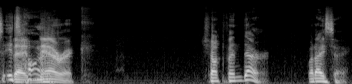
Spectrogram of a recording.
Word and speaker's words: Bednarik: It's Bednarik. B-E-D-N-A-R-I-K. Yeah, you said Ben Derek. I'm not hearing the difference. No, actually, keep going. This is a good back and Hold forth. a Here. second. You pronounce it, Mike. Then you pronounce it, Bill. Mike, you pronounce it, then Bill. Bednarik. Chuck Ben Derek. You keep saying Ben Derek. Chuck Ben Derek. It's not Ben Derek. It's B-E-D-N-A-R-I-K.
